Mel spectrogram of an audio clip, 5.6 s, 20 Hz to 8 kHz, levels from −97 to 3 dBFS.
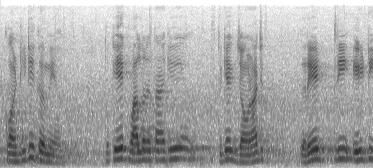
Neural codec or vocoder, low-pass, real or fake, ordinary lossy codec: none; 7.2 kHz; real; none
